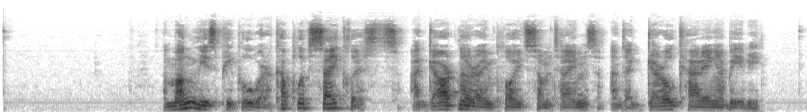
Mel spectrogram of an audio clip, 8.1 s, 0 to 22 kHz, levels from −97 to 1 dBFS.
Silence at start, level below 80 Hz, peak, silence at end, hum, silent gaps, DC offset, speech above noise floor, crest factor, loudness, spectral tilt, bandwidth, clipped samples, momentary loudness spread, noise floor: 1.65 s; -66 dBFS; -6 dBFS; 0.5 s; none; none; under 0.1%; 42 dB; 20 dB; -26 LUFS; -3.5 dB/octave; 11.5 kHz; under 0.1%; 11 LU; -68 dBFS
